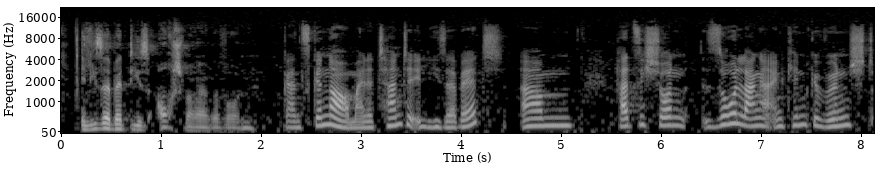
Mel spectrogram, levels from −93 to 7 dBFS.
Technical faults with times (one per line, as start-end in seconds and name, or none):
0.00-8.13 overdone noise removal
